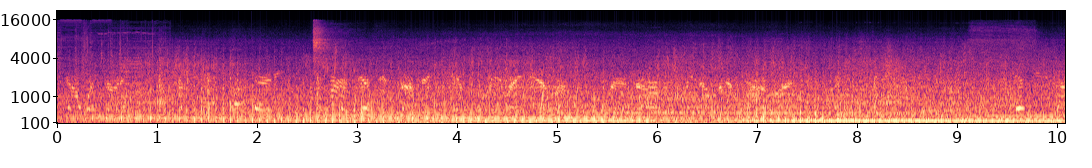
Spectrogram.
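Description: A steady, droning hum made of several held low tones, swelling over the first couple of seconds, with faint voice-like chatter over it.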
